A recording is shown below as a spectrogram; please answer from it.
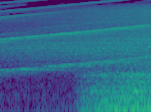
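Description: Synth risers building tension in a future bass build-up: a rushing noise sweep with tones gliding steadily upward, getting louder, with a deep rumble swelling in about halfway through.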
